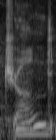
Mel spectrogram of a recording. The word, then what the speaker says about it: Jung: Jung? – The Jung. – Jung? – Yeah. – The Jung. – Spell it? – J-U-N-G.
